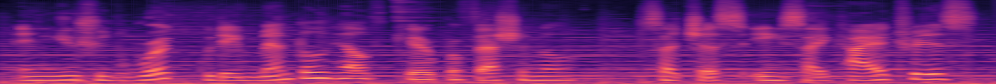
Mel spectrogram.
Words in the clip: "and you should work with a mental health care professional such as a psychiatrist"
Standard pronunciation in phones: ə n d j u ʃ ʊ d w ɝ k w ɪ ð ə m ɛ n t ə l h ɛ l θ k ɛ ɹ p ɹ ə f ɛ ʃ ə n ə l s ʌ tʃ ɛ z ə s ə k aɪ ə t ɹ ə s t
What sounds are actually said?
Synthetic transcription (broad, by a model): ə n j u ʃ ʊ d w ɝ k w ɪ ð ə m ɛ n t ə l h ɛ l θ k ɛ ɹ p ɹ ə f ɛ ʃ ə n ə l s ʌ tʃ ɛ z ə s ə k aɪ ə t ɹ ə s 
